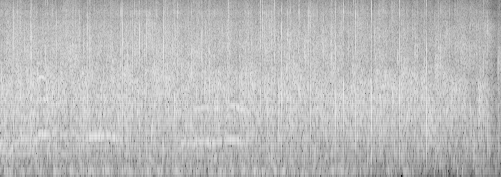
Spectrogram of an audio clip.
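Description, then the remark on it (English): An audience claps steadily for several seconds to welcome the next speaker, a dense, continuous patter of applause with scattered whoops and cheers rising above it, holding at a fairly loud level throughout. “Okay, so I think on that note, I'm a big round of applause, please”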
